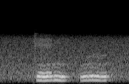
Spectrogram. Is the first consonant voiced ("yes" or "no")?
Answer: no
